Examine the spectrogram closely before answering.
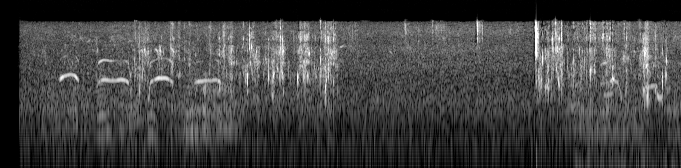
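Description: Cheetah chirping: about five short, high, arched calls in the first three seconds, then crackling rustles and a few more chirps near the end.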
